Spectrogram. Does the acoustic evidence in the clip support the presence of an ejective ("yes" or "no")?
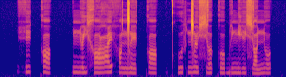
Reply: no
